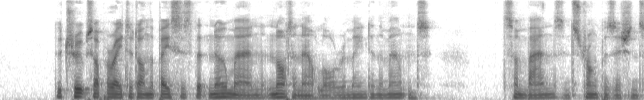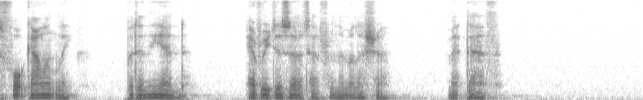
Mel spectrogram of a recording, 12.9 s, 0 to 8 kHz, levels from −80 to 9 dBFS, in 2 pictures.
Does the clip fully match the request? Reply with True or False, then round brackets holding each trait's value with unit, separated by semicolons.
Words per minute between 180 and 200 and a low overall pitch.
False (160 wpm; 80 Hz)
